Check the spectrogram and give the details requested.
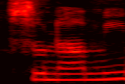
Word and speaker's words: tsunami: करेंगे इसे 10 सुनामी सुनामी में पीस साइलेंट है क्योंकि जब भी MS Word के साथ में आते हैं तो ऐड से पहले झपटी जाता है तो टीम साइलेंट रहता है इस इसमें टाउन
